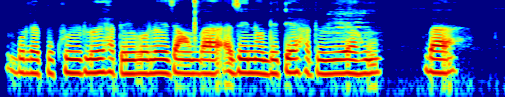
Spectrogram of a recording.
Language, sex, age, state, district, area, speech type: Assamese, female, 30-45, Assam, Lakhimpur, rural, spontaneous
